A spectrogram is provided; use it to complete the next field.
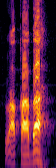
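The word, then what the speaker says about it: رقبة: So if I cross, I pronounce this as a Ta, but if I stop, I pronounce it as a Ha.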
